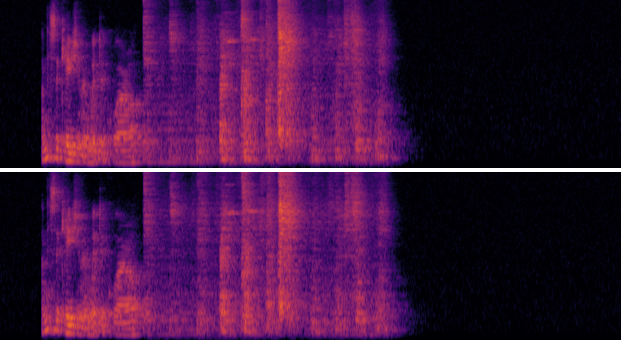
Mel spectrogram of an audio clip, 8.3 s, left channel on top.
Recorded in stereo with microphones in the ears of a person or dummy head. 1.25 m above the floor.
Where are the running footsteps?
50° left (ahead or behind), 2.5 m; by 5.2 s 65° left (ahead or behind), 4 m.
